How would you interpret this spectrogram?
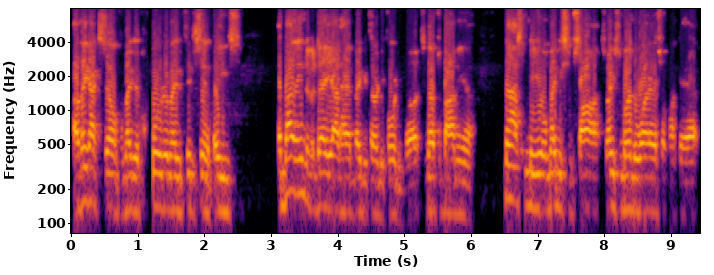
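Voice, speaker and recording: A man's voice: medium pitch, fairly even intonation, quick pace, a little mellow, rough recording. A man with a Southern US accent, chatting and joking in a rambling, self-mocking way from a hospital room.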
